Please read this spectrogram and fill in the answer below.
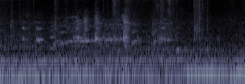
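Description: Bantam chicken clucking softly: a few short calls, then a longer drawn-out one, over a few faint clicks.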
